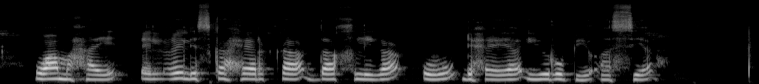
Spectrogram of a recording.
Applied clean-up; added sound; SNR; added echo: none; none; none; none.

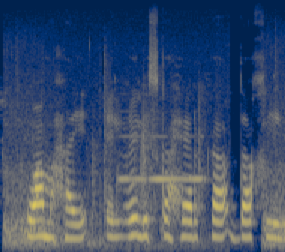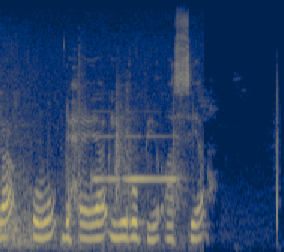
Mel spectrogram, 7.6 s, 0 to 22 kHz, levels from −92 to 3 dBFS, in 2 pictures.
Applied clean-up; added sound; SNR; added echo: none; Sliding door; 12 dB; none.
